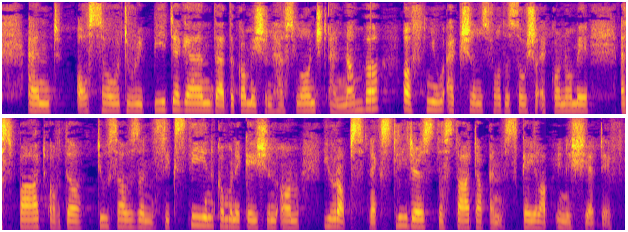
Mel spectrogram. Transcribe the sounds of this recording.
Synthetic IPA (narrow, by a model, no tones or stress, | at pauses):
ʔɛ̃nd | ʔɔlsotuɹɪpiːtəɡɛ̃nðæt̪̚ðəkɔmɪʃə̃nɦɛzlɔ̃nt͡ʃtənãmbə˞ʔɔfnjuːʔækʃə̃nsfɔɹðəsoʊʃəl̩ʔɛkɔnɔmɪʔɛspaːɹtʰɔfðətuːθawzə̃ntsɪkstĩnkɔmjunɪkeɪʃə̃nɔ̃njuɹɔpsnɛkstliːdəɹsðəstaːɹtapɛ̃nskeɪlapɪnɪʃiatɪ̰f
